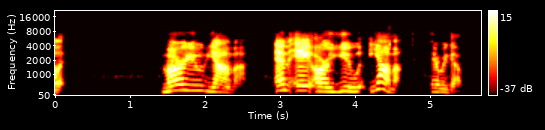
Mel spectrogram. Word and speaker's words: Maruyama: It's Maruyama. Oh, good Lord. All right. We're going to spell it. Maruyama.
